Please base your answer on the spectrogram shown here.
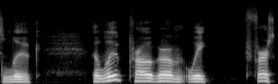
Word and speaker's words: LIWC: And the computer program is LIWC which is which we pronounce Luke. And I know it doesn't seem like it should be pronounced that way but it's my program. So it's Luke.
